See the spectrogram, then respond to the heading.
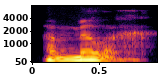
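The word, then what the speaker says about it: המלך: Let's pronounce that last word with a chet. I've been correcting you partially because out of habit, but let's make it a rule of thumb for the sake of learning. We'll call it a chet, or it's not a chet, but it's pronounce it as that.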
